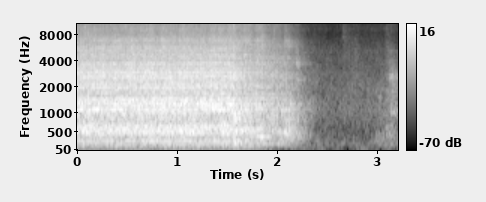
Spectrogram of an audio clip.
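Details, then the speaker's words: Classic Mini Van engine, off the road 25 years, bores oiled: quick even starter whir for about two seconds, no labouring or hard stop; engine spins freely, not seized. "Well, that's a blooming good start, isn't it?"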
